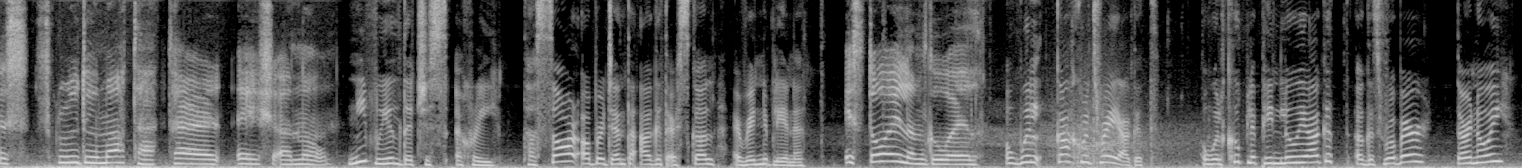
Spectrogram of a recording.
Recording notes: a short conversation of a parent and child that takes place in the car on the way to school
